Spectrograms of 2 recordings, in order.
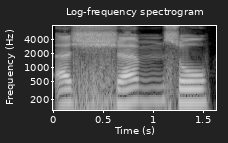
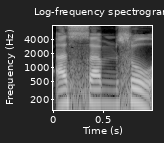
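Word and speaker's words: الشمس: Pada lafal asy-syamsu, di sini ada alif lam syamsiyah, yaitu alif lam yang ditulis tapi tidak dibaca, sehingga bacaannya langsung ke huruf shin. Nah, kemudian kita juga harus hati-hati dalam pelafalan huruf shin. Jangan dibaca as-samsu, as-samsu wal qamaru, bukan. Atau juga as-samsu dengan sa, bukan.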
